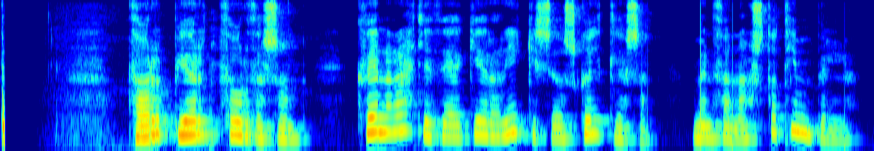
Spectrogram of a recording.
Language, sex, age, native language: Icelandic, female, 40-49, Icelandic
